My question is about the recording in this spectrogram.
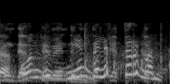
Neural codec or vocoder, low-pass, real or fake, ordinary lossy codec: none; 7.2 kHz; real; Opus, 24 kbps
